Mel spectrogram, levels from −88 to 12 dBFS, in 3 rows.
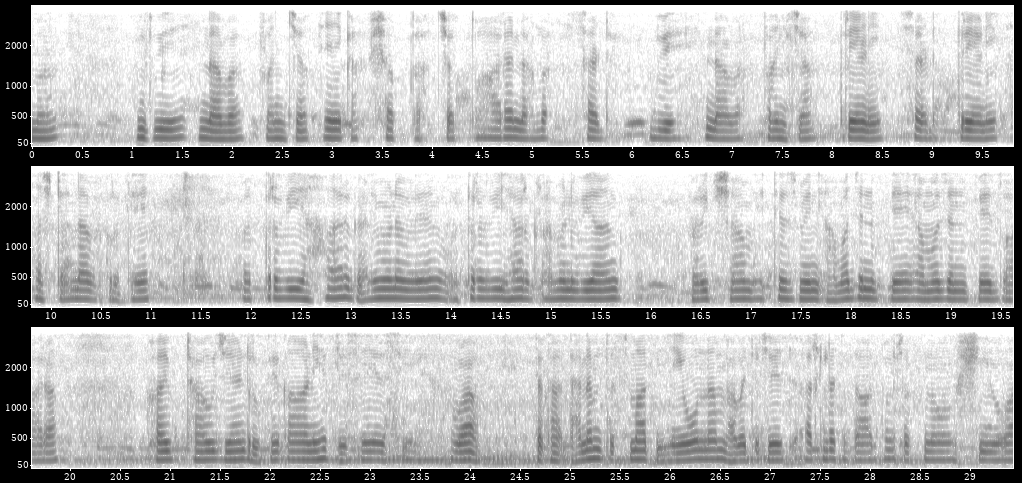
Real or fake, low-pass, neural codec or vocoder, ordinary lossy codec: fake; 3.6 kHz; codec, 16 kHz, 16 kbps, FunCodec, trained on Chinese and English, 50 frames a second; AAC, 32 kbps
